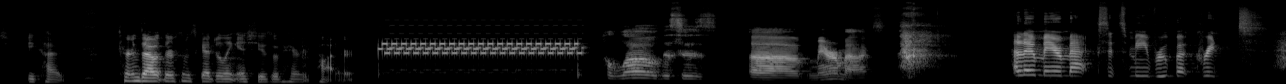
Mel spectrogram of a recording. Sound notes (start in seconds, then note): 3.8 phone ringing; 6.3 voice distorted over phone; 10.3 British accent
